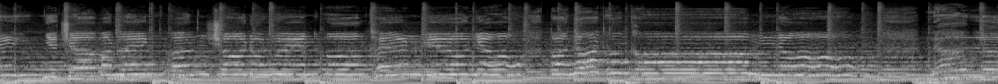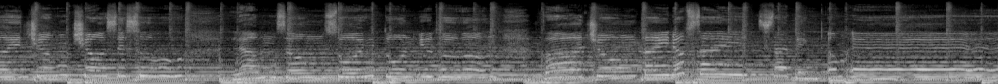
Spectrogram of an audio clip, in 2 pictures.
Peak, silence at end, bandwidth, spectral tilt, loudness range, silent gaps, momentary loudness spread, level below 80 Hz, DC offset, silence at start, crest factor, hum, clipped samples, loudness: -4 dBFS; 0 s; over 20 kHz; -4.5 dB/octave; 2 LU; none; 4 LU; -32 dBFS; under 0.1%; 0 s; 14 dB; none; under 0.1%; -18 LUFS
